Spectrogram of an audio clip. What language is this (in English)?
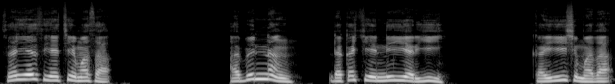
Hausa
